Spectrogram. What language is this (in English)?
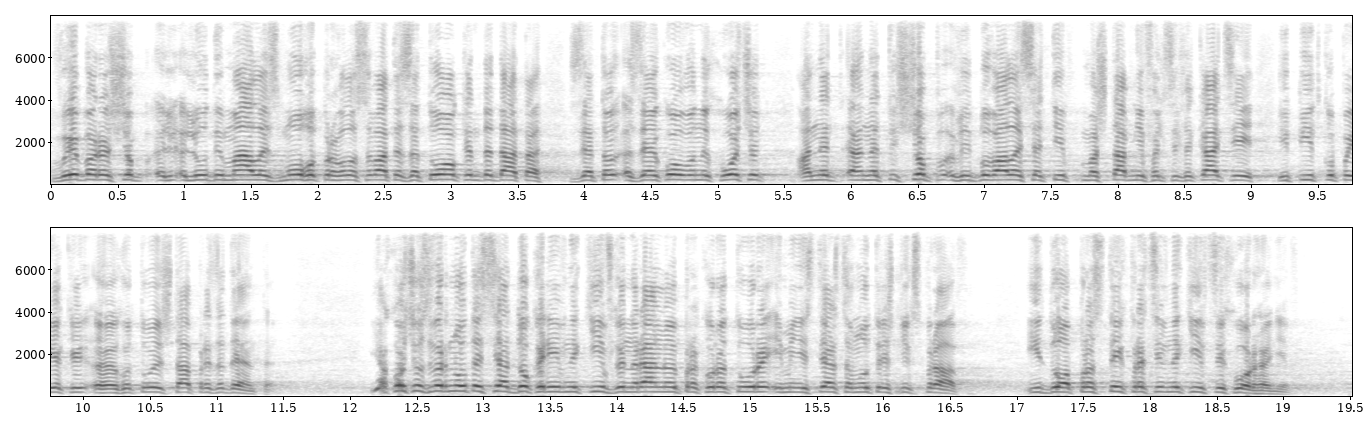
Ukrainian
